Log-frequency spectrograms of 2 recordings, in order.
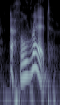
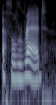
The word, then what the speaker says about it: Æthelred: Her husband is Æthelred.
